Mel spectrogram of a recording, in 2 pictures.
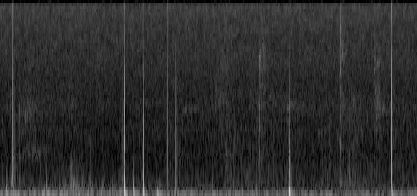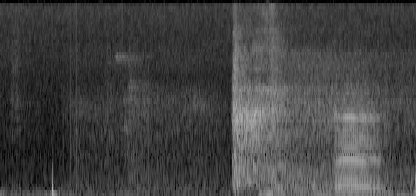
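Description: A Toyota engine with its IAT sensor unplugged. Scattered clicks come first, then the engine cranks, catches and settles into a steady low idle hum.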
